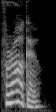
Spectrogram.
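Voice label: "farrago", British English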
